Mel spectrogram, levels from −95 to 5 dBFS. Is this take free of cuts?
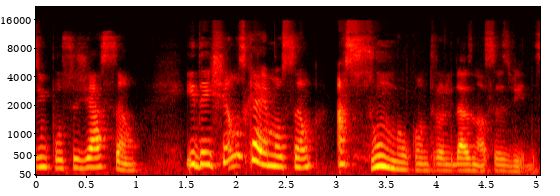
yes; 0 cuts

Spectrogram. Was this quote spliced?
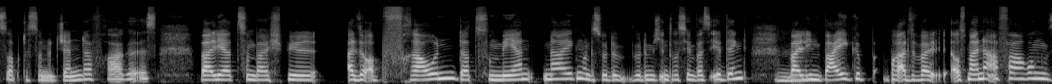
no; 0 cuts

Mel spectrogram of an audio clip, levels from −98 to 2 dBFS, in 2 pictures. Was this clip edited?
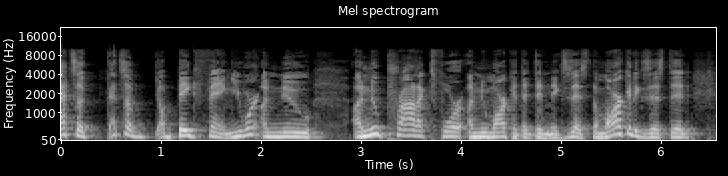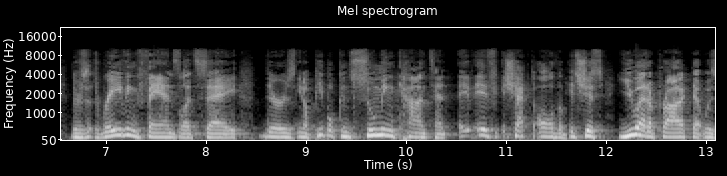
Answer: yes; 7 cuts; at 2.0 s, 4.0 s, 6.9 s, 8.5 s, 8.9 s, 11.0 s, 11.6 s

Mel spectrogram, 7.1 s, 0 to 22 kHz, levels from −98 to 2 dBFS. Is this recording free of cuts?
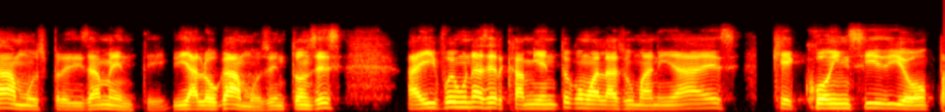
no; 2 cuts; at 1.3 s, 5.7 s

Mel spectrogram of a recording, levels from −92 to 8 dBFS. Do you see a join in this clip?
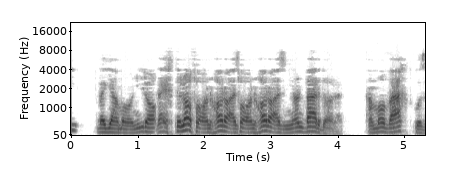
yes; 2 cuts; at 1.3 s, 2.5 s

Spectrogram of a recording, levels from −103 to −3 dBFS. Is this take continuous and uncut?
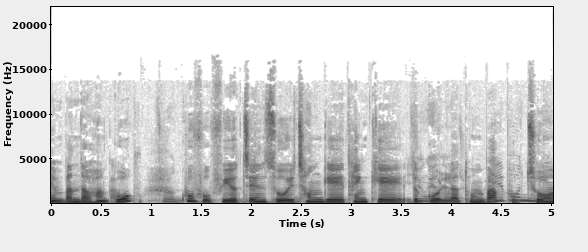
yes; 0 cuts

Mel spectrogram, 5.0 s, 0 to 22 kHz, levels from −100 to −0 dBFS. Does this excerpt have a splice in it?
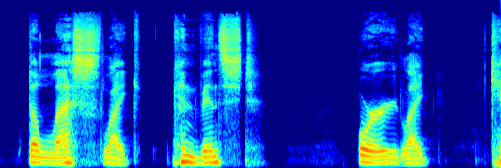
no; 0 cuts

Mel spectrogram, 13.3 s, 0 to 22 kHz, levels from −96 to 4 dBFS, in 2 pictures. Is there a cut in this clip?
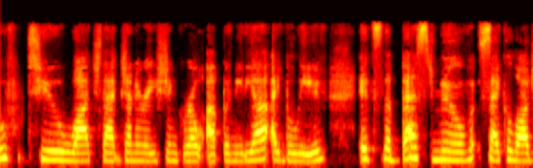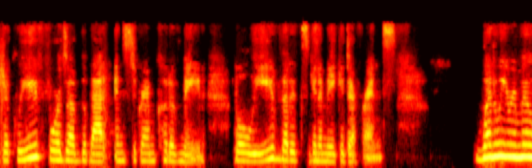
yes; 6 cuts; at 2.9 s, 3.5 s, 7.5 s, 7.8 s, 9.6 s, 10.5 s

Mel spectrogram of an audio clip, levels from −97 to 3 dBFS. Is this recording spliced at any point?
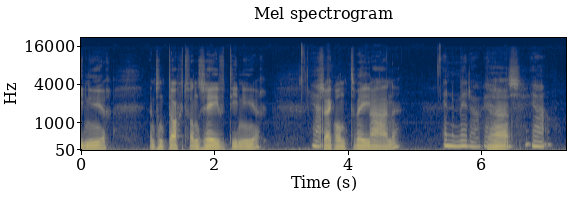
yes; 3 cuts; at 1.1 s, 3.8 s, 4.3 s

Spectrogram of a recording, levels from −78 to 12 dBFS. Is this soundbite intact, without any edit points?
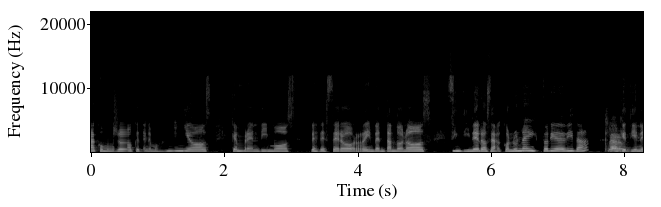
yes; 0 cuts

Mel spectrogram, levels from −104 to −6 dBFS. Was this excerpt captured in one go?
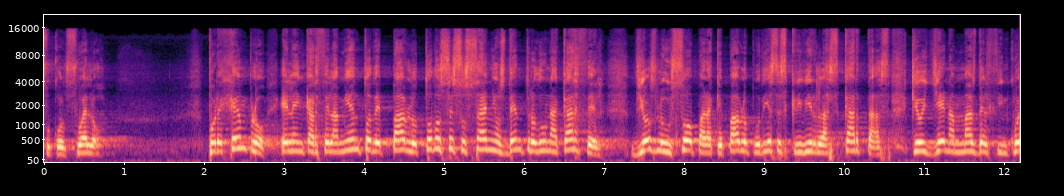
yes; 0 cuts

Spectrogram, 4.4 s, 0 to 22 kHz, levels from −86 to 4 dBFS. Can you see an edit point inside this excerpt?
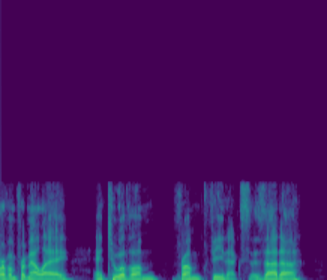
yes; 1 cut; at 2.2 s

